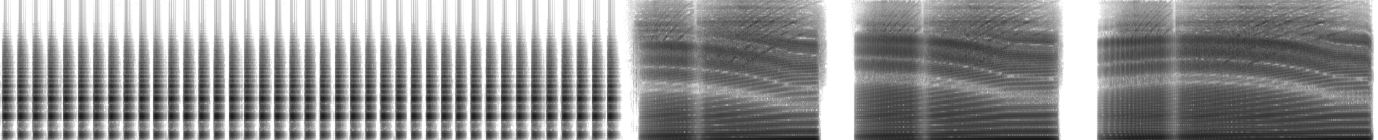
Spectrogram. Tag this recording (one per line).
recharge
videogame
Halo
energy-shield
recarga
escudo
alarma
alarm
ciencia-ficcion
videojuego
escudo-energia
sci-fi
damage
shield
